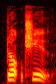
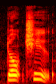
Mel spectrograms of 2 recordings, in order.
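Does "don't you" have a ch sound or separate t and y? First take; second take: ch sound; ch sound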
